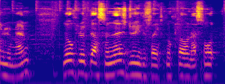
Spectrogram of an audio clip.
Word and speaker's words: X-Drake: X-Drake, dont le X se prononce dièse, comme 10 en espagnol, est le fils de X-Barrels, un ancien officier de la marine qui devint lui aussi pirate.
